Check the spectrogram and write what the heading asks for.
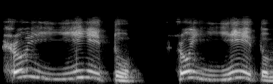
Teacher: Ini namanya mat tamkin, panjangnya 2 harkat.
